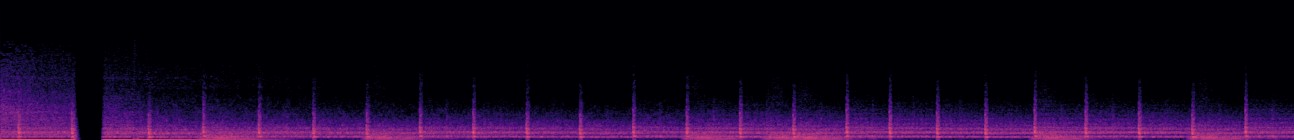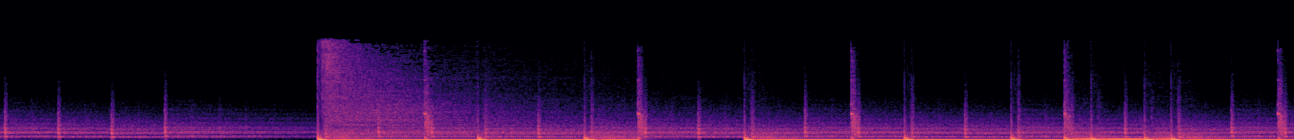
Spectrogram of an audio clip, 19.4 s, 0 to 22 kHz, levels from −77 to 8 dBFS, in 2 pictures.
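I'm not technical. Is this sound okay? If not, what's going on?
No. Four kinds of fault can be heard.

Call audio freeze, 0.55 to 0.78 s: the likely cause is that pieces of the call were held up on the network, so the receiving end ran out of sound to play. It stretched out the last bit of sound, which faded to near silence for about 0.15 s. When the delayed audio arrived, playback carried on where it had stopped. Nothing was lost, but a gap of about 0.2 s was added.

Short concealed packet loss, twice in a row, 1.00 to 1.03 s and 1.03 to 1.05 s: each time, a brief slice of audio never arrived in time, and the receiver didn't have it to play. It patched each hole by guessing from the sound just before it, then blended back into the real audio. You hear a quick smear or wobble rather than a clean gap.

Call bitrate drop, 1.09 to 5.36 s: the connection appeared to slow down, so the sending side was told to squeeze the audio into far less data. 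For a little over four seconds it was coded much more roughly, and the top of the sound was cut off, from about 20 kHz down to about 12 kHz. The audio sounds duller and somewhat rough or watery until quality recovers.

Jitter buffer speed-up, 6.51 to 8.03 s: the receiver had built up more stored audio than it wanted, which added delay. To catch up, it cut out many tiny slices in quick succession, about 0.2 s in total. The pitch stays the same, but this stretch plays about 13% faster and can sound hurried.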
